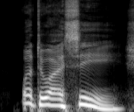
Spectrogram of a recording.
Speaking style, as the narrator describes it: she cried

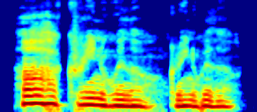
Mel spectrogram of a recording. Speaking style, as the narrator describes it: sighed

